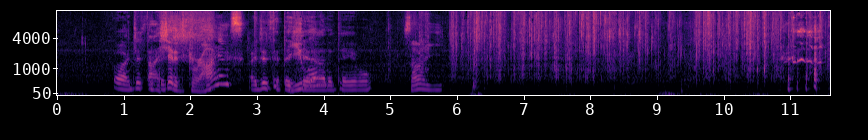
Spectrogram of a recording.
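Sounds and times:
speech: 0.8s - 6.4s
plastic wrapper of an Oreo being torn open: 4.9s - 11.2s.

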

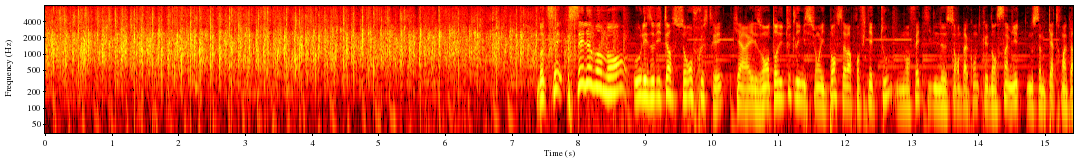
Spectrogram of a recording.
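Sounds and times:
audience applause: 0.0s - 8.8s
speech: 7.4s - 15.4s.

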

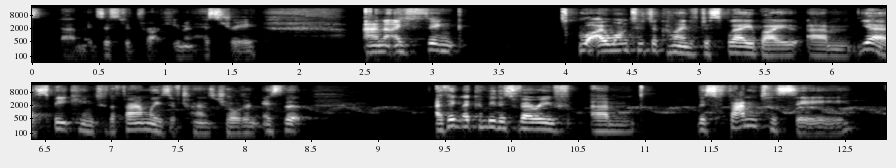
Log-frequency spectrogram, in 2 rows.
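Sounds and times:
speech: 0.0s - 3.4s, 4.1s - 8.7s, 9.4s - 12.7s
emergency vehicle sirens wailing outside a flat: 7.2s - 12.7s.

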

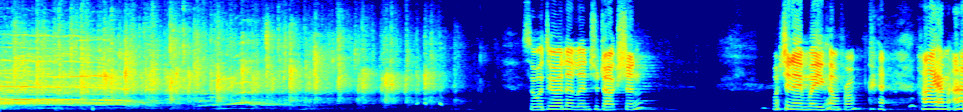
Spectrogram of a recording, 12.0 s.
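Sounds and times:
audience applause: 0.0s - 5.8s
speech: 6.6s - 8.2s, 9.8s - 12.0s.

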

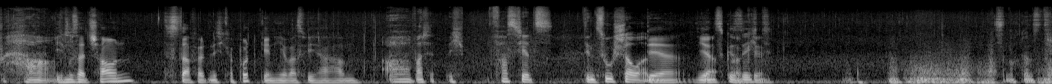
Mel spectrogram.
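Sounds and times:
light drizzle rain pattering: 0.0s - 10.5s
speech: 0.2s - 7.8s, 10.0s - 10.5s
low rumbling thumps: 8.4s - 10.5s.

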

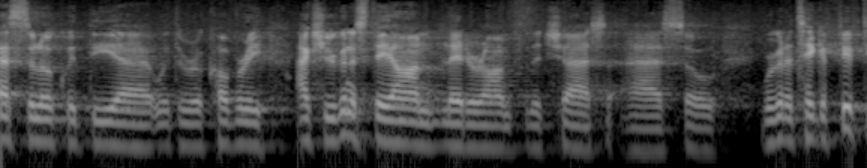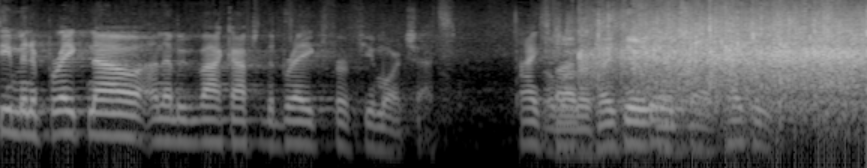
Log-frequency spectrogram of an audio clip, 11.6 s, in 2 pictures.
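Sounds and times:
speech: 0.0s - 11.2s
audience round of applause: 9.4s - 11.5s.

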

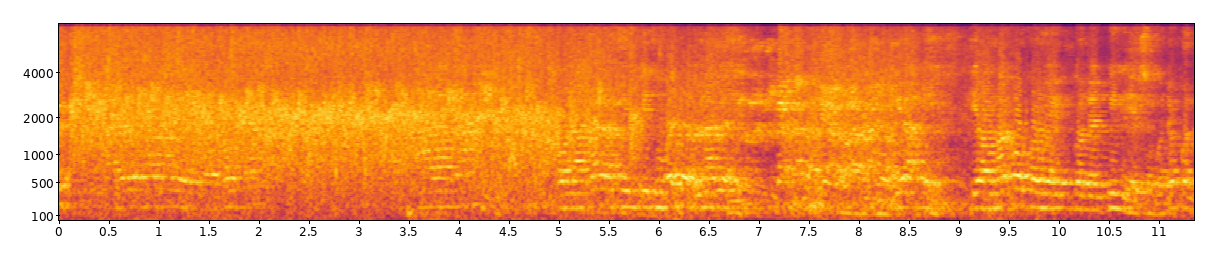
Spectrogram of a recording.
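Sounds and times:
audience applause: 0.0s - 6.0s, 7.1s - 8.6s
speech: 5.8s - 6.9s, 9.1s - 11.3s
laughter: 6.5s - 9.0s.

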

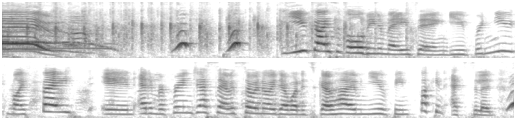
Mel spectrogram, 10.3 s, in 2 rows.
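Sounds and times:
loud whooping cheers: 0.0s - 2.6s
audience clapping: 0.0s - 4.3s
speech: 3.2s - 10.2s.

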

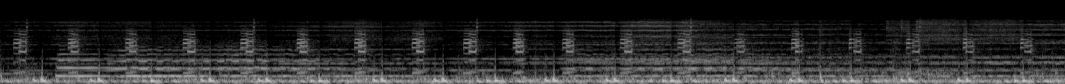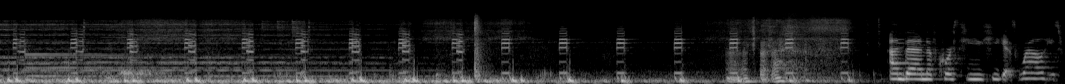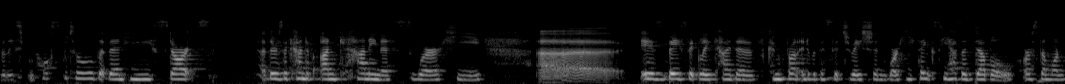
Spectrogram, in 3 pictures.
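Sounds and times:
deep throbbing pulse: 0.0s - 16.6s
constant low hum: 0.0s - 18.1s
heart monitor beeping: 0.0s - 19.3s
speech: 19.6s - 31.9s.

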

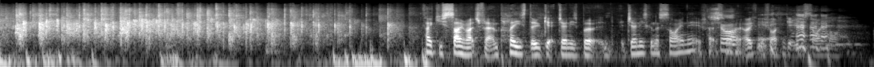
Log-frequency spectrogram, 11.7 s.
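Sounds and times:
audience applause: 0.0s - 5.6s
speech: 5.7s - 11.6s.

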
